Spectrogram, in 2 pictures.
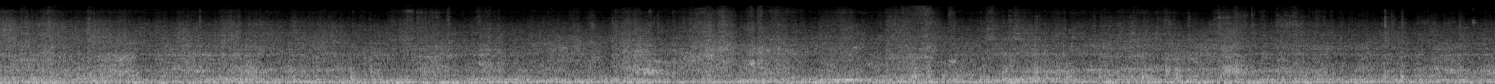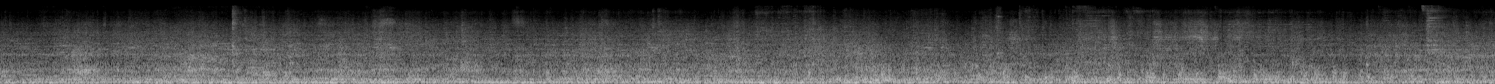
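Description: Covered hopper cars of a freight grain train rolling past: a steady rumble of steel wheels on rail, with scattered clicks as the wheels pass over the rail joints.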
